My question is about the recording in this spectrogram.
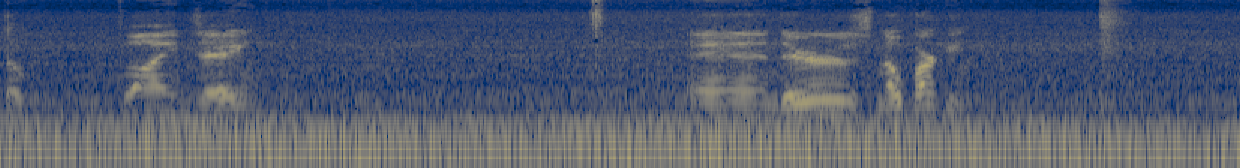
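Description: Semi truck's diesel engine running with a steady low drone, heard inside the cab. A man's voice comes in briefly about a second in and again around five seconds in, and there are a couple of short ticks.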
